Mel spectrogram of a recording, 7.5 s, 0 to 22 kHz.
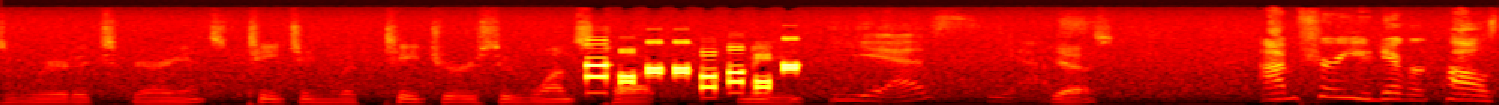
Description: Multi-frequency trunk signalling (R1, as on North American trunks), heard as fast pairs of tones, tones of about 70 ms, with speech in English. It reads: KP 300251 ST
